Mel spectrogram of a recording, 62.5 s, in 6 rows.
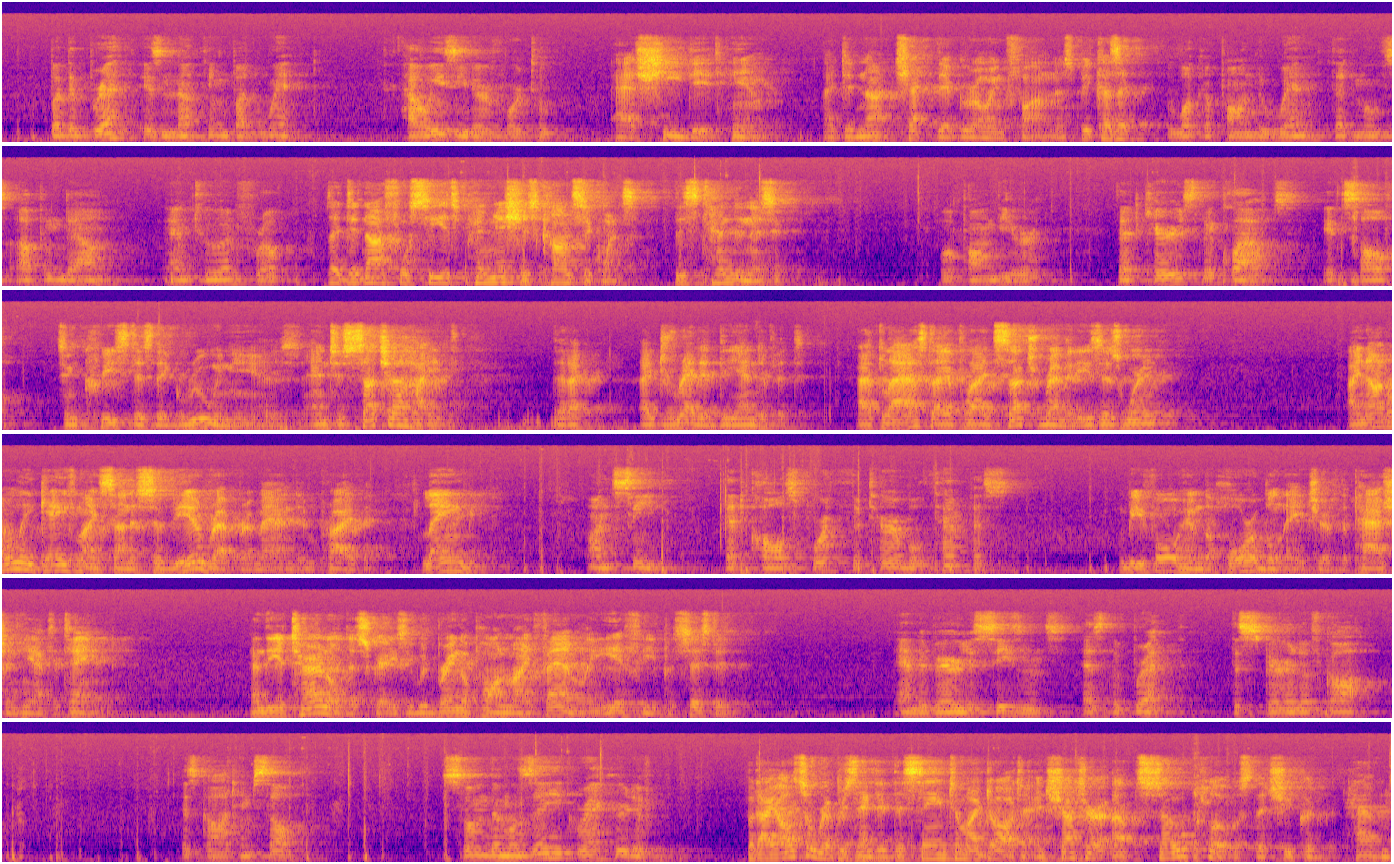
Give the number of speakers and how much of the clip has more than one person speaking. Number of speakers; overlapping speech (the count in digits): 2, no overlap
